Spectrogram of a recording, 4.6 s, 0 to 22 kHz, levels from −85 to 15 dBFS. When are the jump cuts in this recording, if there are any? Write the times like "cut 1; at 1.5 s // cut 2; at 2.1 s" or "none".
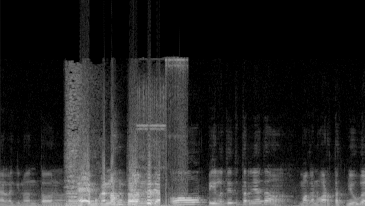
cut 1; at 2.0 s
